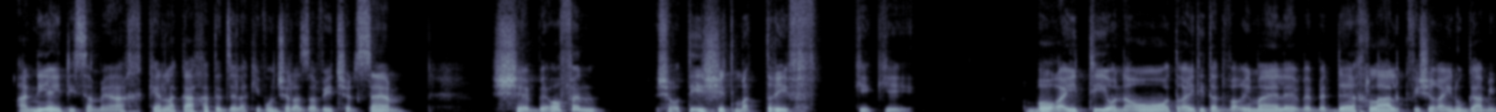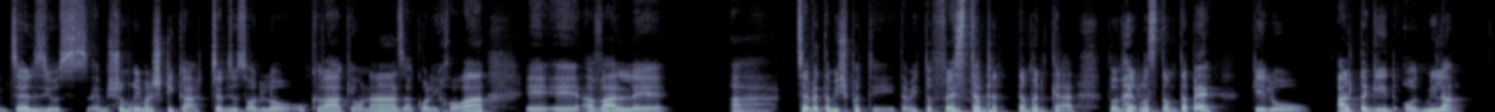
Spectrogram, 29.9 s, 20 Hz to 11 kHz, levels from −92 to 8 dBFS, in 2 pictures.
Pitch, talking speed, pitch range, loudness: 110 Hz, 120 wpm, 95-130 Hz, -26 LUFS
